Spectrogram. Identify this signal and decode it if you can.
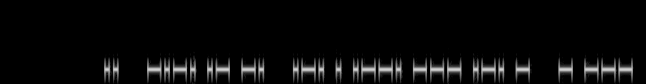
Morse code, heard as a keyed tone, about 28 wpm, 700 Hz. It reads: I CAN REPORT TO
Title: Sentences from Top 1000 Words - Review Part 6 - 28wpm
